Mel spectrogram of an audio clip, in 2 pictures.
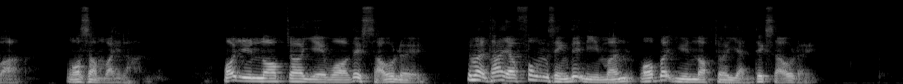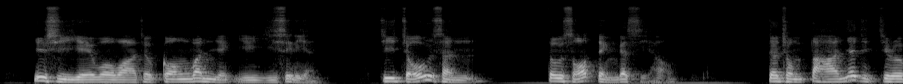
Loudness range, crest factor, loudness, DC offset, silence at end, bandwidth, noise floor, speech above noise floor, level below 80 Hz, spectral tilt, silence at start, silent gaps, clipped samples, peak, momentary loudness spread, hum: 3 LU; 14 dB; -23 LUFS; under 0.1%; 0 s; 16 kHz; -72 dBFS; 50 dB; -56 dBFS; -8 dB/octave; 0 s; none; under 0.1%; -8 dBFS; 13 LU; none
